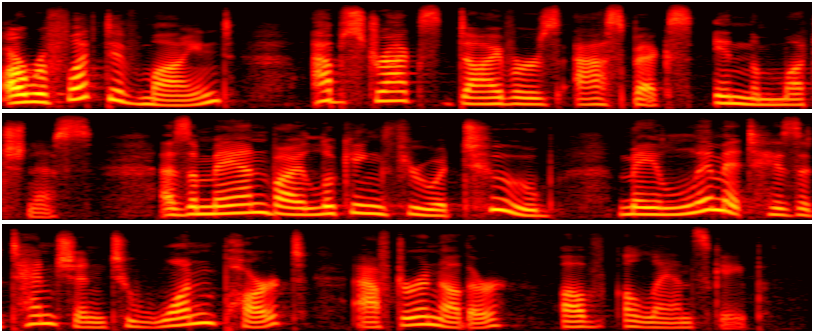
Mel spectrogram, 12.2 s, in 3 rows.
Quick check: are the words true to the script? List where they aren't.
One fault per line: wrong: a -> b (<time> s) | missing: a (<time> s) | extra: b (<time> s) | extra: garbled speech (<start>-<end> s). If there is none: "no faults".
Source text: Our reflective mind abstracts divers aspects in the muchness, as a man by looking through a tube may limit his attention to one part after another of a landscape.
no faults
